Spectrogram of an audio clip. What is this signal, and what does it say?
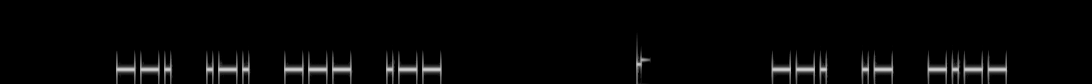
Morse code, heard as a keyed tone, about 20 wpm, spaced as for 15 wpm, 700 Hz. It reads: GROW GAY
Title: 160 Lesson 26f - Letter g - Words 20wpm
